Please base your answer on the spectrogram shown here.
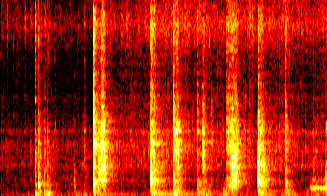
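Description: Chop suey vegetables with bamboo shoots being stirred in a hot wok, a spatula scraping and tossing in repeated strokes over a steady close sizzle.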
